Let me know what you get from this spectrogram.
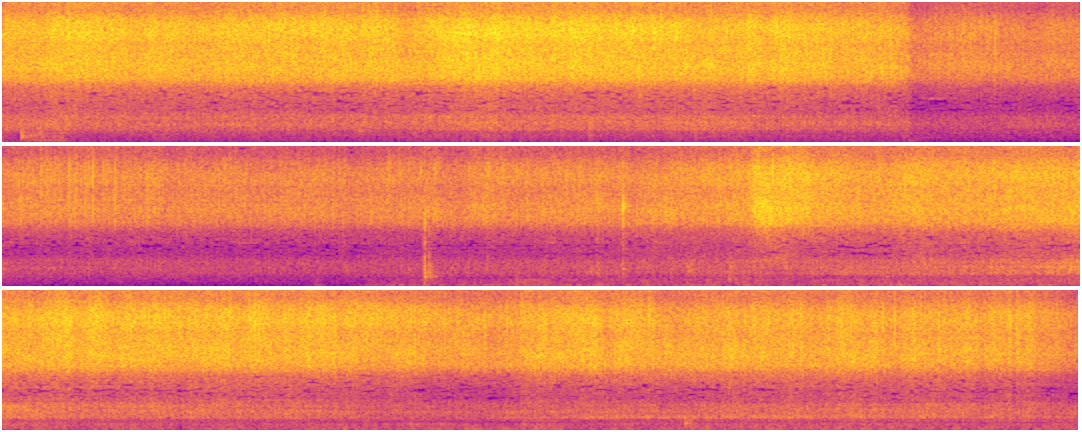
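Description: Onions and tomatoes sizzling in a steel wok over a gas burner while a spatula stirs them. The high sizzle drops away about four and a half seconds in and comes back about nine seconds in; a low steady hum sets in around seven seconds, with a single sharp tap.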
